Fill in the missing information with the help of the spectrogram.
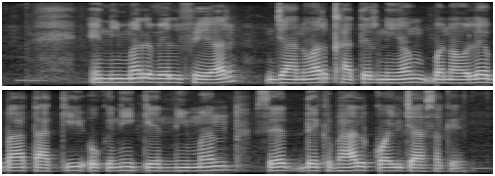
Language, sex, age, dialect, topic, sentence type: Bhojpuri, male, <18, Southern / Standard, agriculture, statement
